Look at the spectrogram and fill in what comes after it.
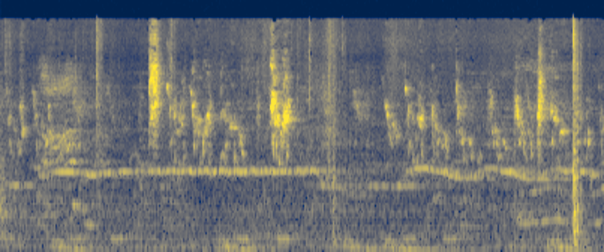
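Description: Birds chirping in the background, with a sharp click near the end.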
